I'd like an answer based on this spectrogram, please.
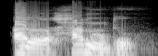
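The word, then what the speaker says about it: الْحَمْدُ: Di alif lam yang bertemu dengan huruf salah satu huruf qamariah, maka alif lamnya dibaca jelas. Yaitu contohnya alhamdulillahirabbil alamin. Alhamdu al itu alif lamnya kita baca.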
